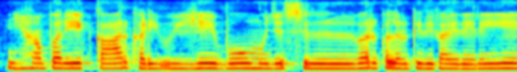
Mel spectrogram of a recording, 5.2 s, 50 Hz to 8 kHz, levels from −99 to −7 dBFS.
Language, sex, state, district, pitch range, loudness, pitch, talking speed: Hindi, female, Bihar, Patna, 200-210 Hz, -16 LUFS, 205 Hz, 195 wpm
